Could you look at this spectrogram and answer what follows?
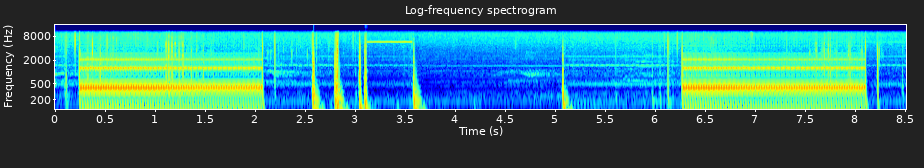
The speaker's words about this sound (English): Here, the ring is normal length and there's no 000 in the background, but after about 3 seconds of ring, the automatic number identification repeats.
